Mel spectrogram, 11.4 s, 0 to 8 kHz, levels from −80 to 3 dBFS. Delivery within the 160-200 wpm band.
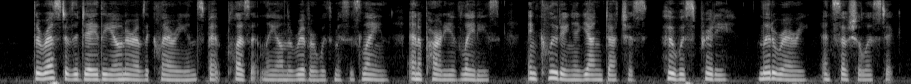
Yes: average, 175 wpm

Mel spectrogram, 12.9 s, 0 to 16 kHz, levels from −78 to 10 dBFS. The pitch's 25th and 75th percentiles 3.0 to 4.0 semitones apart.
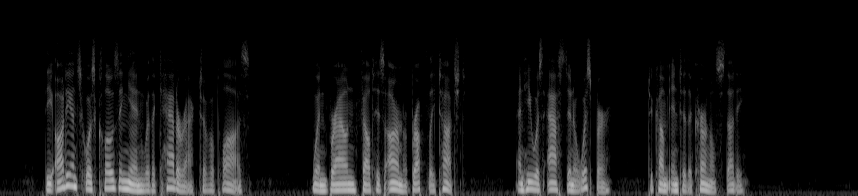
Yes: average, 3.7 semitones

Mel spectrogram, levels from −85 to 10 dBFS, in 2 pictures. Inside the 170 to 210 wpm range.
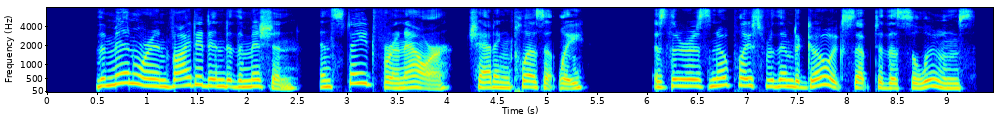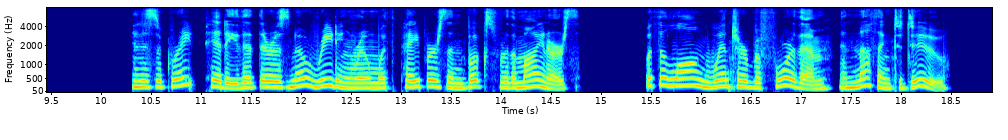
Yes: average, 175 wpm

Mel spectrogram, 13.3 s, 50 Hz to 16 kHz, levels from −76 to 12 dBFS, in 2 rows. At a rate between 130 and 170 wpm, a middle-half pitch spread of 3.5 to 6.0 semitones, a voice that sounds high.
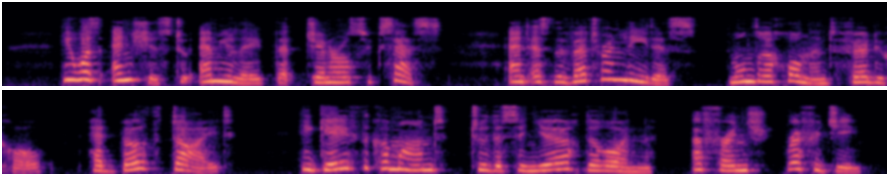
Yes: average, 140 wpm; average, 4.8 semitones; high, 235 Hz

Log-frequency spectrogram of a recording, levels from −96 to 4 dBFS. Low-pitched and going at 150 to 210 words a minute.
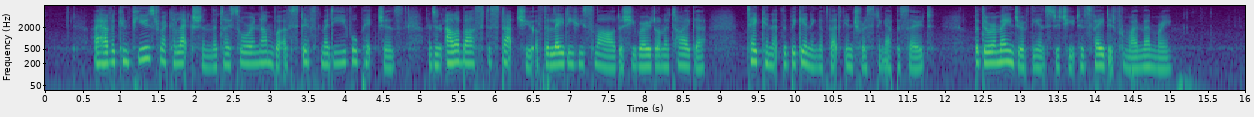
No: high, 195 Hz; average, 185 wpm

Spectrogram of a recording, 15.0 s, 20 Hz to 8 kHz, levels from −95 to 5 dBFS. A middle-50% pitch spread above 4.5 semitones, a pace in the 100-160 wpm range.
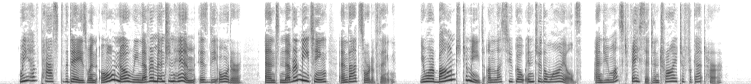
No: average, 5.2 semitones; average, 175 wpm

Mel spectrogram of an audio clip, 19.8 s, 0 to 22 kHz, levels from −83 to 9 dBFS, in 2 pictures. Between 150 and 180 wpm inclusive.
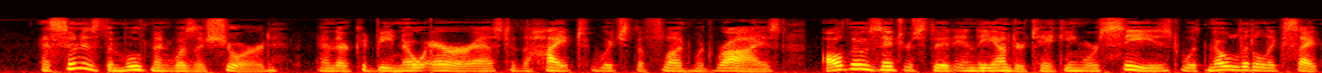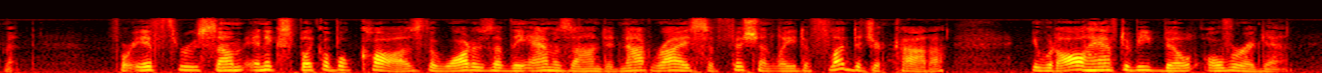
No: average, 190 wpm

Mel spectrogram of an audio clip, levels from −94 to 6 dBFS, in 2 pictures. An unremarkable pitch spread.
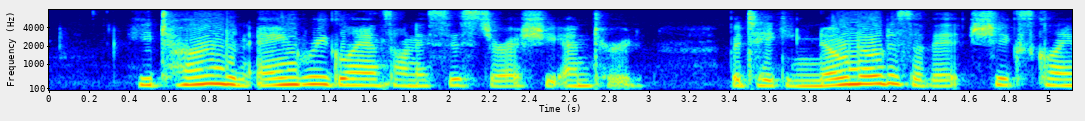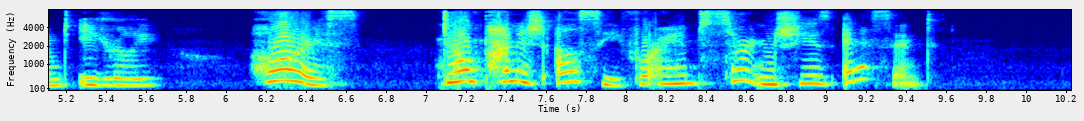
Yes: average, 4.3 semitones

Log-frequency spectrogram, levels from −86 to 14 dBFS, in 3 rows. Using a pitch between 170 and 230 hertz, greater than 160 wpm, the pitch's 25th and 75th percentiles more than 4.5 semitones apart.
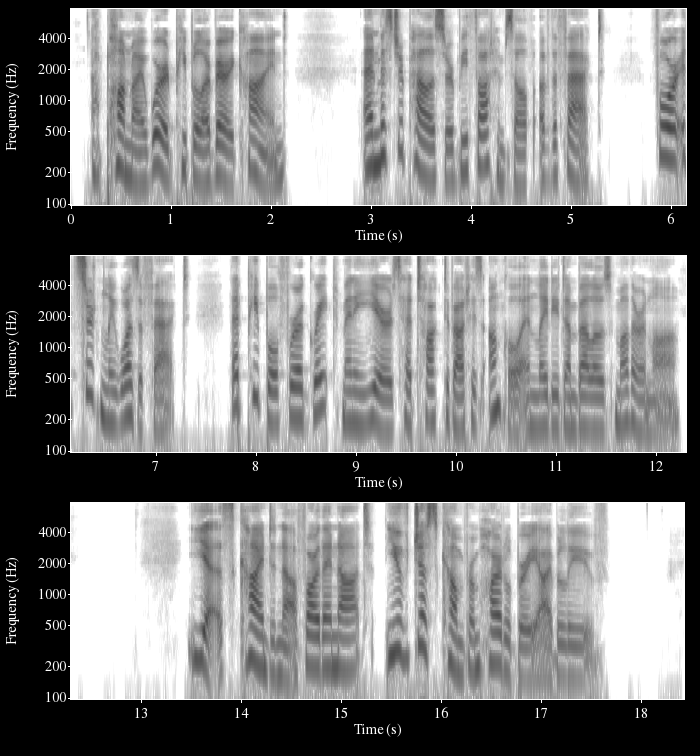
Yes: high, 190 Hz; average, 170 wpm; average, 5.1 semitones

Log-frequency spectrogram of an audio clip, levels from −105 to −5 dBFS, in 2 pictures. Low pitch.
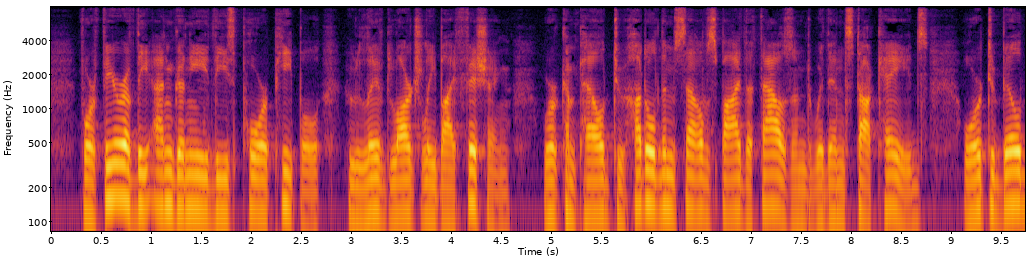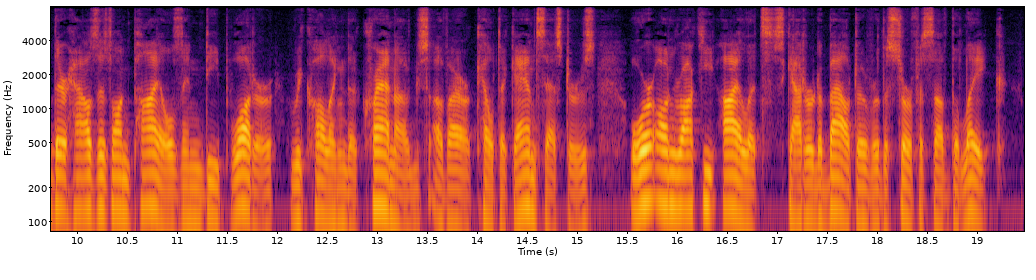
Yes: low, 115 Hz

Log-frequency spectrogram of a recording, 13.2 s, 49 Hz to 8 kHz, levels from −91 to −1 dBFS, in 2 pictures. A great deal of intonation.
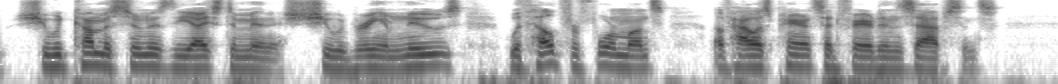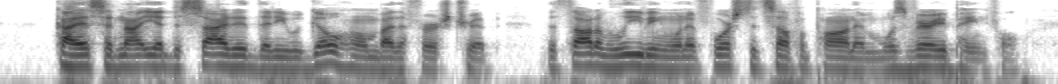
No: narrow, 2.5 semitones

